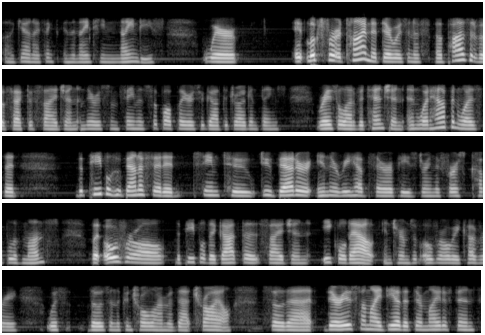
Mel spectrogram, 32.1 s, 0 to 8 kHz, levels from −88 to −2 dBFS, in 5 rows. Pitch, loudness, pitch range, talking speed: 170 Hz, -24 LUFS, 165-180 Hz, 185 wpm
